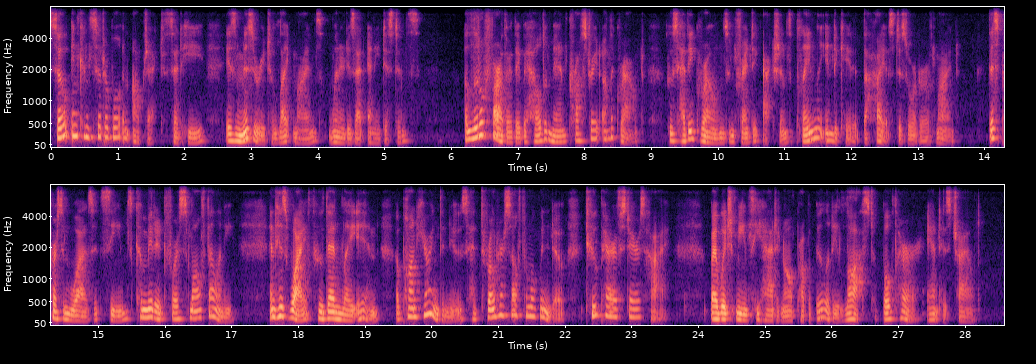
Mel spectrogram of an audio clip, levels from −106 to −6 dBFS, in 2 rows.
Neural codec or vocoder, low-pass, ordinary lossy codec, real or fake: none; 7.2 kHz; Opus, 24 kbps; real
